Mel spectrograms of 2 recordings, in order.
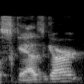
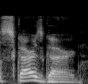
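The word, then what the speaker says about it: Skarsgård: Bill Scazgard. I can't I don't even know how to pronounce his name. Bill Scarsgard.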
